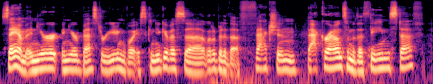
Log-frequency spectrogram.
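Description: A woman's voice: rumbling low, normal speed, a bit bright. A woman co-hosting a casual game podcast, chatty and playful. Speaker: podcast co-host.

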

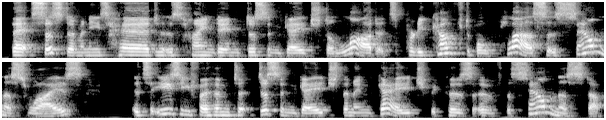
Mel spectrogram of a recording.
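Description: A middle-aged woman, a horse trainer chatting hesitantly through a training video and telling stories about her horse. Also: on the low side. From New Zealand. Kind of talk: explaining training over a video, storytelling.

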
